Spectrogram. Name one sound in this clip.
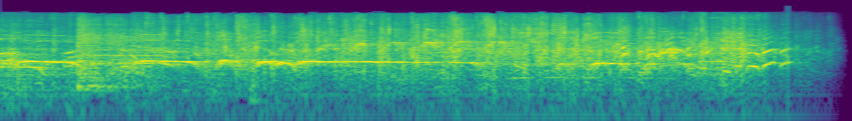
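Electric guitars play loudly with heavy distortion.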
